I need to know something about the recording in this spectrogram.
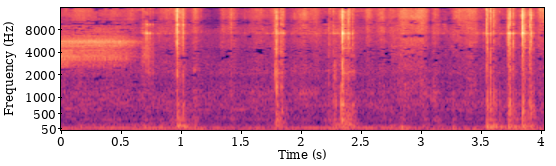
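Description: A metal bottle cap clicks and scrapes against a tabletop.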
